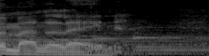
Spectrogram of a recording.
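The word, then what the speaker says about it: Emmanellain: Come, Emanuelain. There's much to be done for Father and for Sir Emerick and for Ishgard. Emanolane. I've been saying his name wrong this entire time.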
